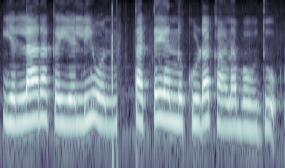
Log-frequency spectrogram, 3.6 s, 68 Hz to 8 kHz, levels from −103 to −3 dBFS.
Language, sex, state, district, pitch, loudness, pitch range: Kannada, female, Karnataka, Bangalore, 245 Hz, -17 LUFS, 235-265 Hz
